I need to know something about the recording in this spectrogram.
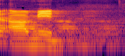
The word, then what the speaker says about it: آمین: لفظ ہے۔ صحیح لفظ یہ ہے آمین، یعنی یہاں مد نہیں ہے، صرف کھڑی زبر ہے، تو اس کو اتنا ہی کھینچا جائے جتنا، اس کو بہت زیادہ کھینچنا یہ لفظ بگڑ جاتا ہے، تلفظ کی ادائیگی غلط ہو جاتی ہے۔ کہیں گے غیر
